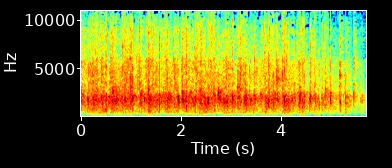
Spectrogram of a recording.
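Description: An audience at a business launch event applauds loudly and steadily, a dense sustained wave of clapping that thins toward the end.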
